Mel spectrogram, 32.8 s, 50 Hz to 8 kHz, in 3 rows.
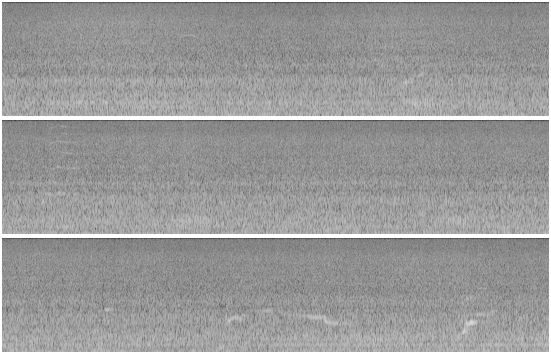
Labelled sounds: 3.6	3.9	humpback whale, 3.2 to 3.3 kHz
12.0	12.4	humpback whale, 3.2 to 6.8 kHz
26.4	27.3	humpback whale, 0.81 to 1.2 kHz
27.9	28.6	humpback whale, 0.78 to 1.0 kHz
31.1	31.4	humpback whale, 0.78 to 0.91 kHz

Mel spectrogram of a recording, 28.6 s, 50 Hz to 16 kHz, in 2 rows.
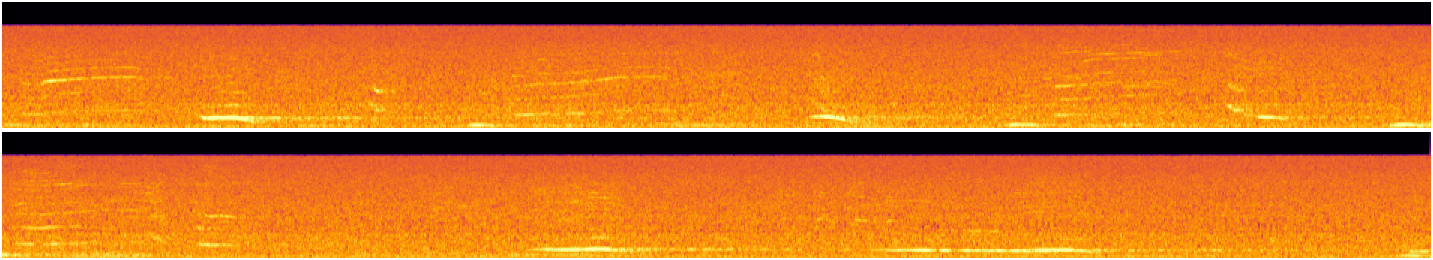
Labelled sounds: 0.4	1.4	humpback whale, 1.4 to 2.3 kHz
5.5	6.7	humpback whale, 1.4 to 1.8 kHz
10.6	11.5	humpback whale, 1.4 to 3.8 kHz
14.5	14.9	humpback whale, 0.86 to 4.8 kHz
16.3	16.7	humpback whale, 1.2 to 1.4 kHz
20.1	20.4	humpback whale, 2.2 to 2.3 kHz

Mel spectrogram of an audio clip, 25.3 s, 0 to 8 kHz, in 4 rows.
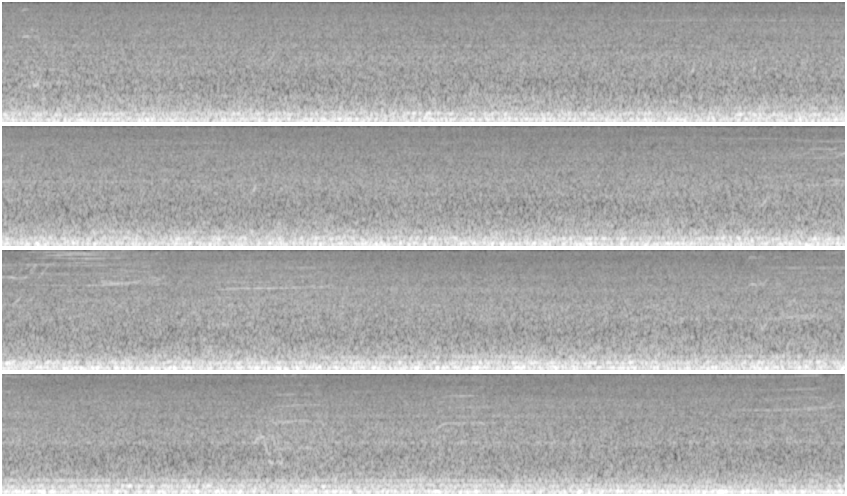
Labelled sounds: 20.8	21.3	killer whale, 0.78 to 5.6 kHz
24.8	25.2	killer whale, 7.3 to 8.0 kHz

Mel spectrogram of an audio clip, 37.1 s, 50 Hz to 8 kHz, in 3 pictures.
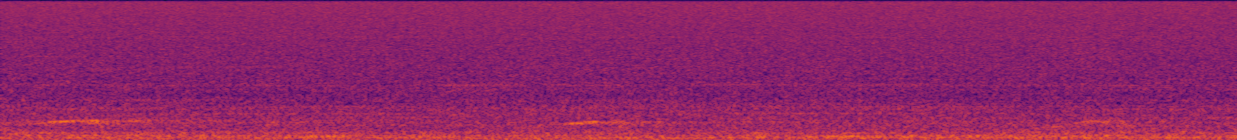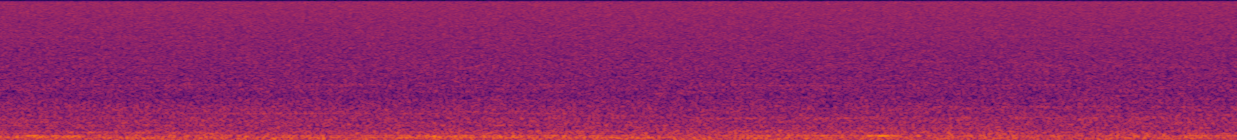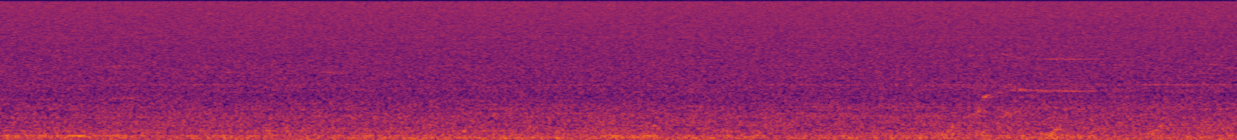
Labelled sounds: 35.2	35.5	humpback whale, 2.1 to 2.2 kHz

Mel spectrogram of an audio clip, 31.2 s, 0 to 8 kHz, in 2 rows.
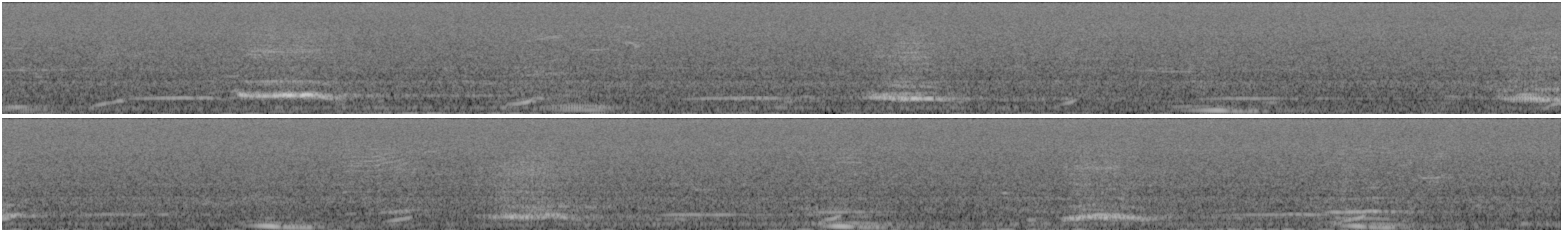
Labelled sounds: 2.5	2.9	humpback whale, 2.0 to 2.3 kHz
5.3	6.1	humpback whale, 2.2 to 3.4 kHz
11.6	11.9	humpback whale, 1.1 to 1.2 kHz
19.2	19.5	humpback whale, 2.5 to 2.8 kHz
24.0	24.2	humpback whale, 2.46 to 2.53 kHz
26.4	26.8	humpback whale, 2.0 to 2.2 kHz
29.8	30.1	humpback whale, 1.5 to 1.8 kHz

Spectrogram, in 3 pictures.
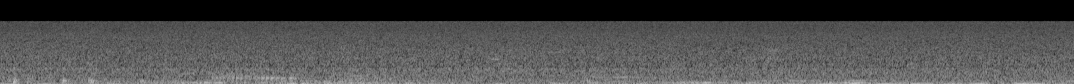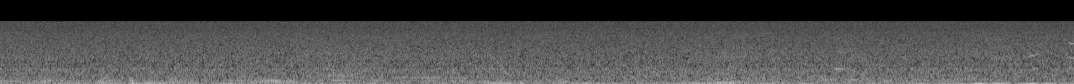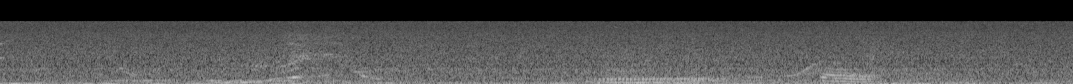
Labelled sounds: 24.3	24.6	humpback whale, 0.80 to 1.5 kHz

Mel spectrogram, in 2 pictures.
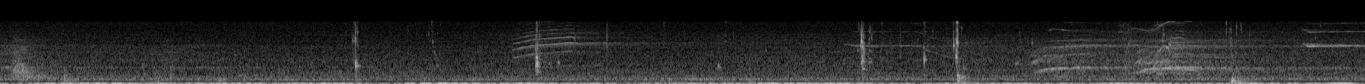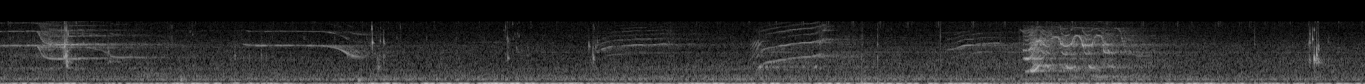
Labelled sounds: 5.0	6.0	killer whale, southern Alaska resident, 1.0 to 8.0 kHz
8.4	9.7	killer whale, southern Alaska resident, 0.92 to 5.0 kHz
10.2	12.3	killer whale, southern Alaska resident, 0.23 to 8.0 kHz
12.9	15.5	killer whale, southern Alaska resident, 0.73 to 8.0 kHz
16.0	17.6	killer whale, southern Alaska resident, 0.87 to 5.2 kHz
19.5	20.6	killer whale, southern Alaska resident, 0.96 to 8.0 kHz
21.2	22.0	killer whale, southern Alaska resident, 0.55 to 8.0 kHz
23.0	23.8	killer whale, southern Alaska resident, 1.3 to 5.4 kHz

